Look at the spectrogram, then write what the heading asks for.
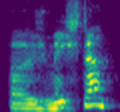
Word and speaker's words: Boge Mista: Now, Boge Mista 886 says, "Hi guys, my name is pronounced Boj Mista.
